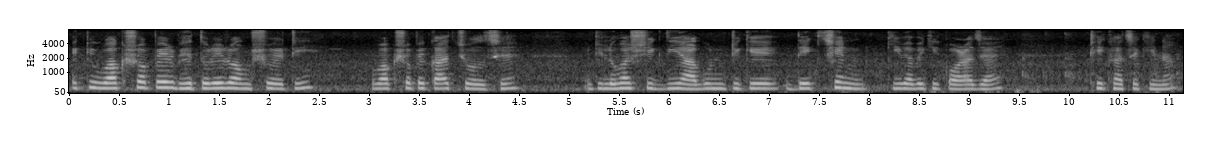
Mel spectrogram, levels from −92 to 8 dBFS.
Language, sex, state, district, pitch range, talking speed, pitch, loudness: Bengali, female, West Bengal, Jalpaiguri, 225-245 Hz, 125 wpm, 230 Hz, -26 LUFS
